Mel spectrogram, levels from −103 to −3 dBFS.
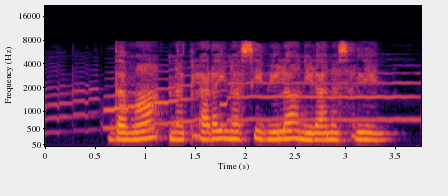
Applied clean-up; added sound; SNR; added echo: none; Wind instrument, woodwind instrument; 13 dB; none.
